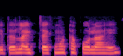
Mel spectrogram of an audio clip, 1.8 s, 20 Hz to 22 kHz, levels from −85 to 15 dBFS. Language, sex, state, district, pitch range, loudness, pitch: Marathi, female, Maharashtra, Pune, 195-210 Hz, -17 LUFS, 195 Hz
